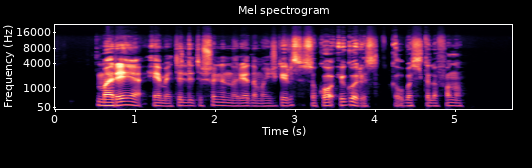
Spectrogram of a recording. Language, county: Lithuanian, Tauragė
